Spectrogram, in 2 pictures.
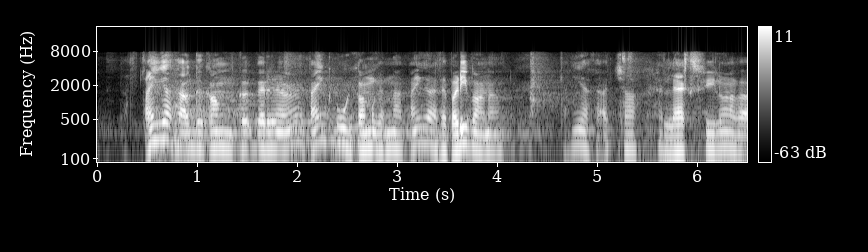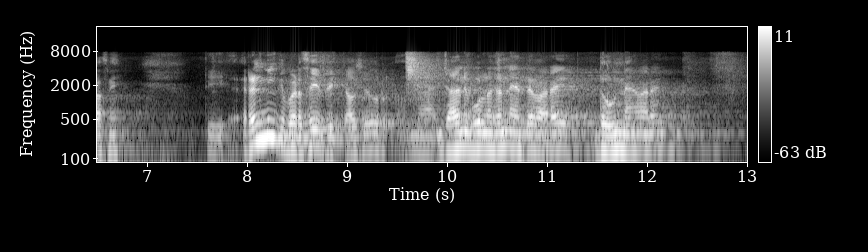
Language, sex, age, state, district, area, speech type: Dogri, male, 18-30, Jammu and Kashmir, Udhampur, rural, spontaneous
